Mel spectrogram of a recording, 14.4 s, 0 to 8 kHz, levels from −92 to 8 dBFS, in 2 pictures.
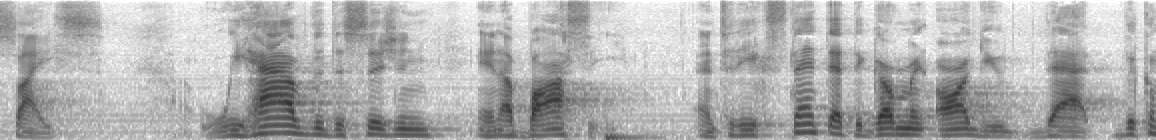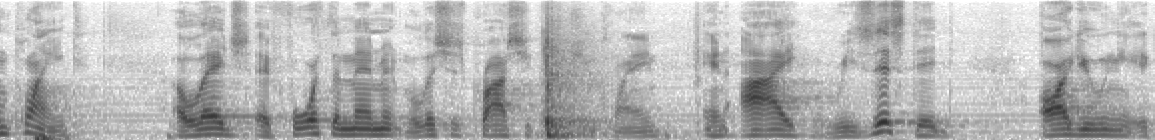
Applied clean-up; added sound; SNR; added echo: none; none; none; none.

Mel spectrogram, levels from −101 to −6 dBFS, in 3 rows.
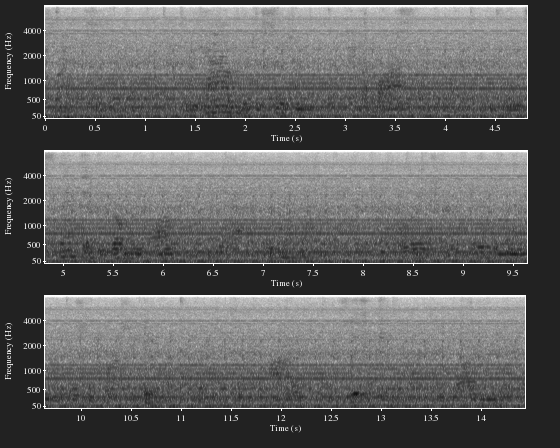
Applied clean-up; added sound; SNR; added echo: none; Engine; -5 dB; reverberation time 0.6 s.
